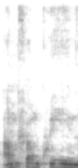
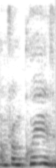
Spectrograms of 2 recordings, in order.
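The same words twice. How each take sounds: First: The voice is soft and timid. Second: The voice is firm and assertive. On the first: The speaker seems afraid. The speaker calls it wrong. "even though you use a soft tonality now, makes you look like a coward still" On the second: The speaker seems unafraid. The speaker calls it right. "You match his tonality"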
